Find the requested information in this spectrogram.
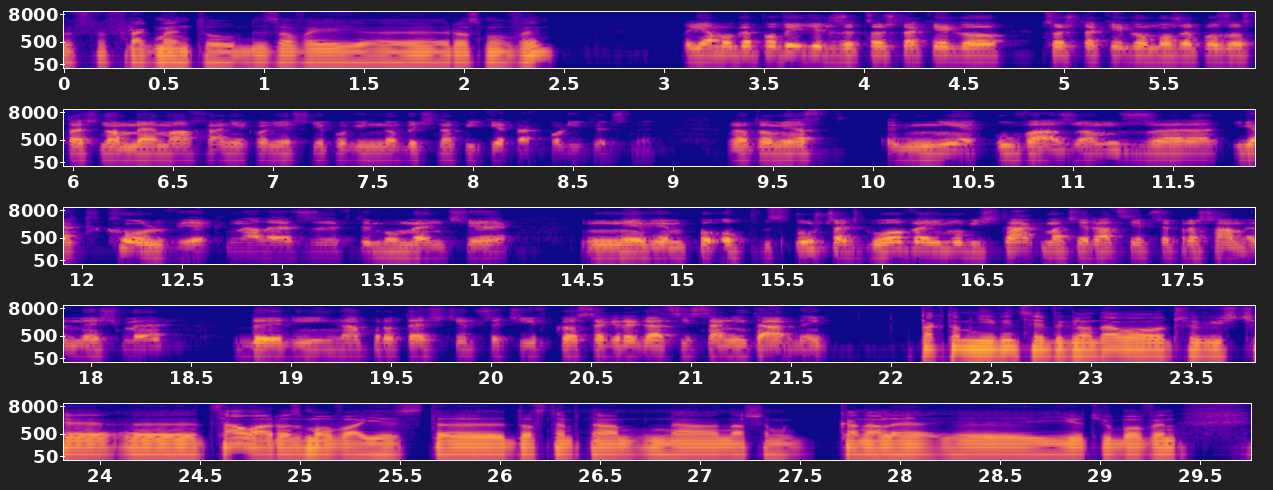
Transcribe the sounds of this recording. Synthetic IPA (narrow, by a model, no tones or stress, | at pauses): fɾaɡmɛnt̪uzɔvɛjɾɔzmɔvɘ | jamɔɡɛpɔvʲjed͡ʑed͡ʑʐɛt̪sɔɕt̪akʲɛɡɔt̪sɔɕt̪akʲɛɡɔmɔʐɛpɔzɔst̪at͡ɕnamɛmaxaɲɛkɔɲɛt͡ʂɲɛpɔvʲinːɔbɘt͡ɕnapʲikʲjɛt̪axpɔlʲit̪ɘt͡ʂnɘ̰x | nat̪ɔmʲjast̪ | ɲɛuvaʐamʐɛjakːɔlvʲjɛknalɛʐɘft̪ɘmːɔmɛnt͡ɕɛ | ɲɛvʲjɛmpɔɔspuʂt͡ʂad͡ʑɡwɔvɛimuvʲit͡ɕt̪akmat͡ɕɛɾat̪sjɛpʂɛpɾaʂamɘmɘɕmɘ | bɘlʲinapɾɔt̪ɛɕt͡ɕɛpʂɛt͡ɕifkɔsɛɡɾɛɡat̪sʲisaɲit̪a̰ɾnɛj | t̪ak̚t̪ɔmɲejvʲjɛnt̪sɛjvɘɡlɔnd̪awɔːt͡ʂɘvʲiɕt͡ɕɛt̪sawaɾɔzmɔvajɛst̪d̪ɔst̪ɛmpnananaʂɘmkanalɛ | jut̪ʲjubɔvɘm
